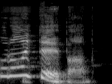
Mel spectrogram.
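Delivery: mock Birmingham accent. Retelling how a partner's birmingham family greets people: imitating birmingham in-laws' greeting. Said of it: "They go".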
